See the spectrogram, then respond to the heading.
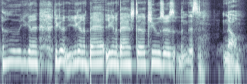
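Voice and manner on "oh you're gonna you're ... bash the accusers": high, whiny imitation of critics; mocking high voice. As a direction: mimic the naysayers in a squeaky tone. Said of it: "I know everybody's wanna say".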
